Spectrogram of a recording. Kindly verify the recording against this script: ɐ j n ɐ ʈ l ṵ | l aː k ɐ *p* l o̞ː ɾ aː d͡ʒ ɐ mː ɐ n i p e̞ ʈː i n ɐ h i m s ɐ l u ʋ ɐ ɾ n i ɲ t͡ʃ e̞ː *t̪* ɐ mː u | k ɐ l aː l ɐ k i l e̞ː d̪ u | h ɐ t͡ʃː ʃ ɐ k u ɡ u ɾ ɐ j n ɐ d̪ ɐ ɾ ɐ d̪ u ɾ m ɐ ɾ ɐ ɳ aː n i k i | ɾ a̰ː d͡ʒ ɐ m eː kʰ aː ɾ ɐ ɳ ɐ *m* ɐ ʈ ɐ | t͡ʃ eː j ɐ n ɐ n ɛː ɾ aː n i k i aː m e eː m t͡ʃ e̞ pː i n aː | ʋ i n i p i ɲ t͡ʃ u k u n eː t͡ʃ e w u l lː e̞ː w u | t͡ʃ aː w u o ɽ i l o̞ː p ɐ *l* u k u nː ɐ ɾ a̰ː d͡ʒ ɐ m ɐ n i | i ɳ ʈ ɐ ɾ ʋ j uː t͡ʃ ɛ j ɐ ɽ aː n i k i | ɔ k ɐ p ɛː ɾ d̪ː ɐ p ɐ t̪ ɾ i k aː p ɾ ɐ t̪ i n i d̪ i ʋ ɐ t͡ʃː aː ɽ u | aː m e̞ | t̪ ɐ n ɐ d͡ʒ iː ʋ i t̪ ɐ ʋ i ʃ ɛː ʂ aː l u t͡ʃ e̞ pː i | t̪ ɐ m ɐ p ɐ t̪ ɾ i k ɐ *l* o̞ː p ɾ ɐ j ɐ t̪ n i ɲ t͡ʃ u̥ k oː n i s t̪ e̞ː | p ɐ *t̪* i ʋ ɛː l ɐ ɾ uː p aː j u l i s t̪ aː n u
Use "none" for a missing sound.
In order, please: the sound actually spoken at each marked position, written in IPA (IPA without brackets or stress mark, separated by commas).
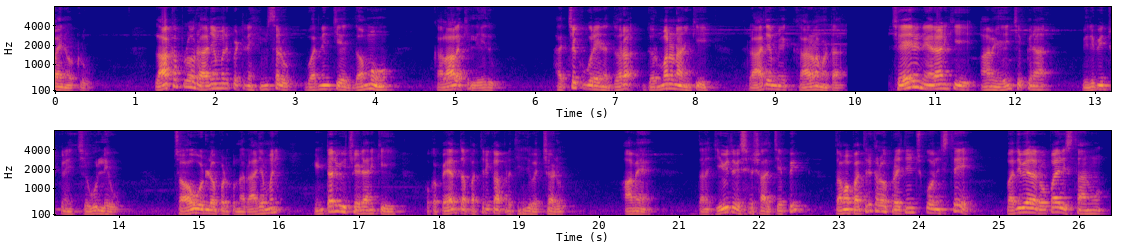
p, d̪, m, ɽ, l, d̪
